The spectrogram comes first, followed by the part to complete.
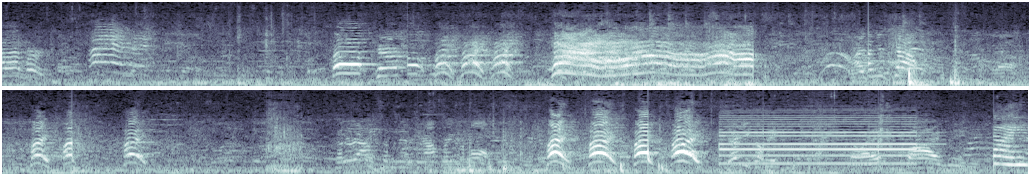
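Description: Shouts and calls during a ranch-sorting run, with a loud, wavering call about six seconds in and a burst of loud short calls near the end. Then an arena timer horn sounds one steady tone for about two seconds, marking the end of the run.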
